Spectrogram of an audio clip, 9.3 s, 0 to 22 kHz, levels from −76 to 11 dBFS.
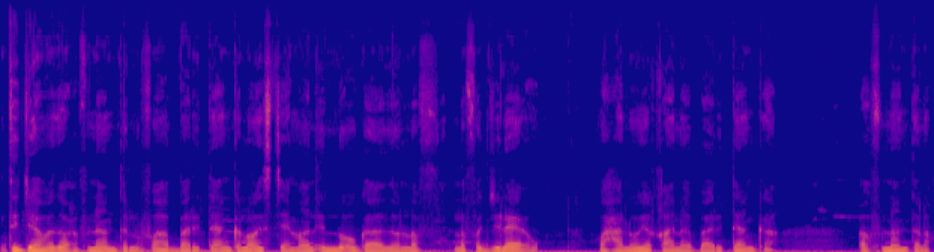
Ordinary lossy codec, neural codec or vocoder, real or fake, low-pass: none; vocoder, 44.1 kHz, 128 mel bands every 256 samples, BigVGAN v2; fake; none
